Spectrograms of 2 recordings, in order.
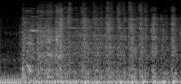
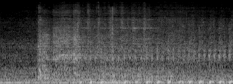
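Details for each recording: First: Suzuki Lets scooter before repair: rough uneven idle with loose clattering right after starting; engine noise suspected to come from the side cover, which is also leaking oil, cause not yet confirmed. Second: Suzuki Lets scooter after refitting the cover: quick crank and catch, then steady even idle putter without knocking or rattle; engine noise fixed.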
